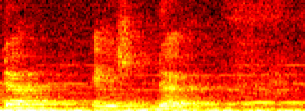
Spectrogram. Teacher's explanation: ezt így kell kiejtenem, hogy hátra hajlítom a nyelvemet, hogy alul pötty jelöli. · Term: nyelvcsúcs hangokat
